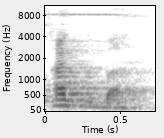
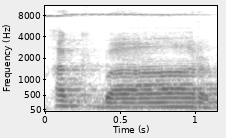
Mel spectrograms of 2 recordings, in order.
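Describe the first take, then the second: First: The vowel after the b is short. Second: The vowel after the b is drawn out long. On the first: It means the greatest. The speaker calls it right. "Harus dibaca Allahu Akbar" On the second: It means a drum instead of the greatest. The speaker calls it wrong. "kalau dipanjangkan jadi gimana? Akbar begitu. Nggak boleh"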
